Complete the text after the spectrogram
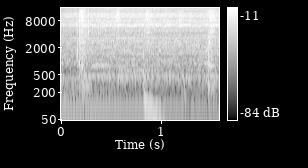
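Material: Nothing is struck.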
